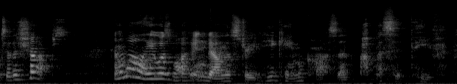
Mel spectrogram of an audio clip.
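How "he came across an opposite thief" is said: hushed storyteller whisper. A narrator's reading. Telling children a secret, whispered. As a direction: lean in and whisper it.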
